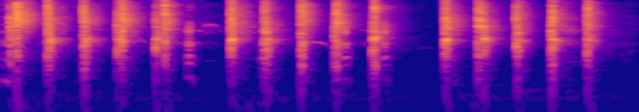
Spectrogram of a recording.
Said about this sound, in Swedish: Eh, fransk applåd på det eller? Un, deux, trois!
